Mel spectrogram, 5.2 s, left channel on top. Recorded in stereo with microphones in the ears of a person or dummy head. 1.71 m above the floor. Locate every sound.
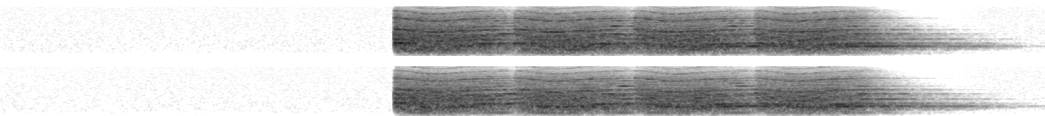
2.0 s an alarm: 25° left (ahead or behind), 0.7 m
